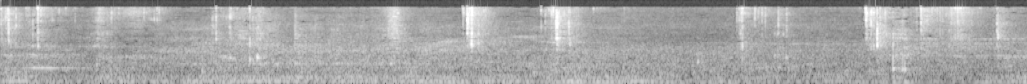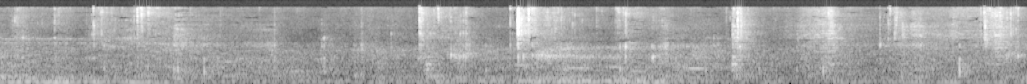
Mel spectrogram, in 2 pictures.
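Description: Close-miked chewing and eating mouth sounds, with many short wet clicks and smacks.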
